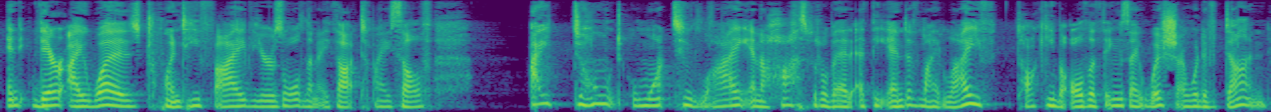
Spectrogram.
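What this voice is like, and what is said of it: Emotional, slightly choked voice. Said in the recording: “brings a little bit of emotion to my voice”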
